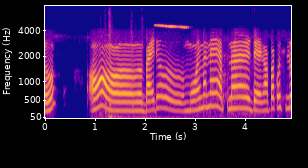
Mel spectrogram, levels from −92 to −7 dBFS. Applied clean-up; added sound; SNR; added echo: none; Door; 11 dB; none.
